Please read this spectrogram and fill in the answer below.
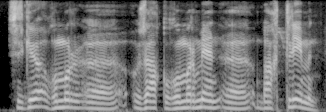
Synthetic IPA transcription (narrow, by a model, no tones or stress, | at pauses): sɪzɡʲe̞ʁʊməɾəʊzɑqʁʊməɾme̞nbɑqə̥t̪ʰːɪlejmɪn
